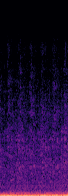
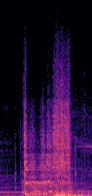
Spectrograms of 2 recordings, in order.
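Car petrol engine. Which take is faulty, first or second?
second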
